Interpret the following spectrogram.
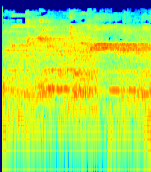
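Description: A basketball being dribbled on a hardwood gym floor, a few separate bounces, with voices in a large, echoing hall.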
